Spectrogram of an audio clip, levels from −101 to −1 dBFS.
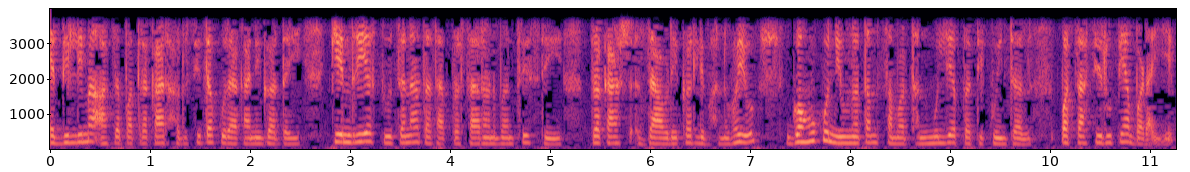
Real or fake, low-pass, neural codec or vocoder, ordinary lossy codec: real; 3.6 kHz; none; none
